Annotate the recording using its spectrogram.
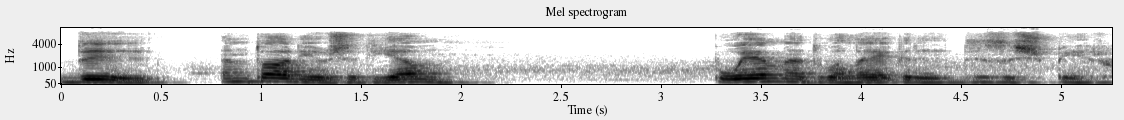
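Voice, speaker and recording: Somewhat breathy and fairly high for a man, his voice has ordinary pitch variation and a very slow pace with long, frequent pauses. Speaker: poetry reciter. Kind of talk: poem reading aloud, measured and reflective. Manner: slow, deliberate, wistful and ironic. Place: home room. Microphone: phone near.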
